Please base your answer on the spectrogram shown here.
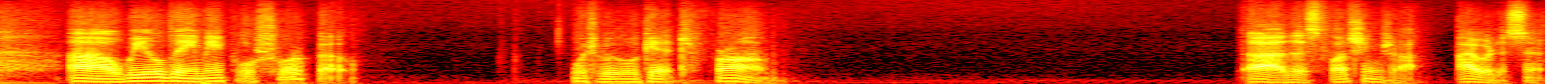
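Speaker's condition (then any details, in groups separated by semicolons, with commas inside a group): No condition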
